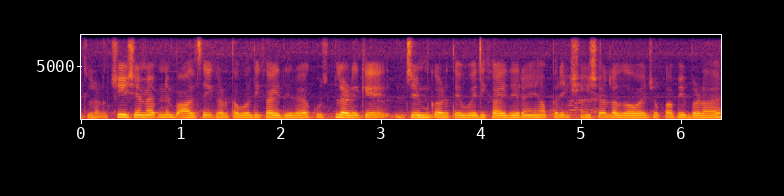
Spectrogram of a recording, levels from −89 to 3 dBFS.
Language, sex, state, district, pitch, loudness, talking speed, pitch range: Hindi, male, Jharkhand, Sahebganj, 200 Hz, -16 LUFS, 290 wpm, 195-210 Hz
